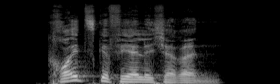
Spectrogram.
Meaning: inflection of kreuzgefährlich: 1. strong genitive masculine/neuter singular comparative degree 2. weak/mixed genitive/dative all-gender singular comparative degree
- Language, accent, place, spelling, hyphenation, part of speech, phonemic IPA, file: German, Germany, Berlin, kreuzgefährlicheren, kreuz‧ge‧fähr‧li‧che‧ren, adjective, /ˈkʁɔɪ̯t͡s̯ɡəˌfɛːɐ̯lɪçəʁən/, De-kreuzgefährlicheren.ogg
